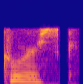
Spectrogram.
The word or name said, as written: Kursk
